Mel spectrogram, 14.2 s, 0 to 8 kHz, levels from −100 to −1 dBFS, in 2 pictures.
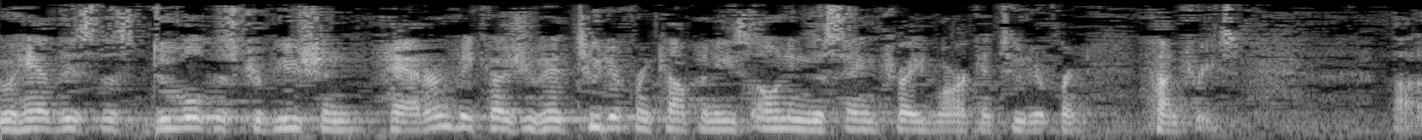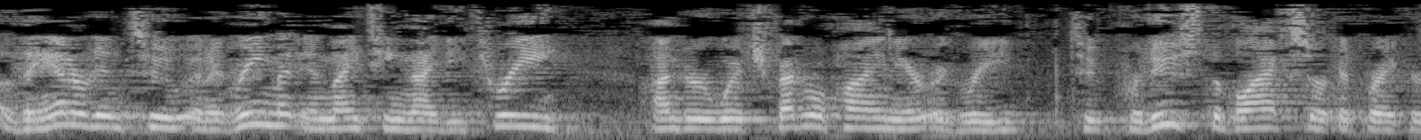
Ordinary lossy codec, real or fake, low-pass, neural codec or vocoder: AAC, 48 kbps; real; 7.2 kHz; none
